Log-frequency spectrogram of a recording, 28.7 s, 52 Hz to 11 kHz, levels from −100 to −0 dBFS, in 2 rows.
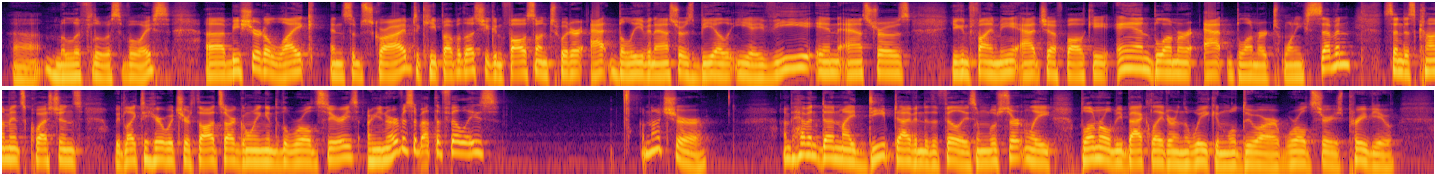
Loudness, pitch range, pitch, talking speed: -16 LUFS, 110-130 Hz, 120 Hz, 195 wpm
